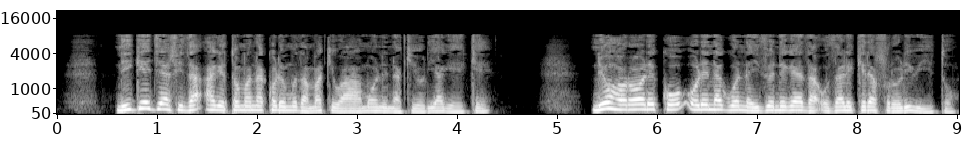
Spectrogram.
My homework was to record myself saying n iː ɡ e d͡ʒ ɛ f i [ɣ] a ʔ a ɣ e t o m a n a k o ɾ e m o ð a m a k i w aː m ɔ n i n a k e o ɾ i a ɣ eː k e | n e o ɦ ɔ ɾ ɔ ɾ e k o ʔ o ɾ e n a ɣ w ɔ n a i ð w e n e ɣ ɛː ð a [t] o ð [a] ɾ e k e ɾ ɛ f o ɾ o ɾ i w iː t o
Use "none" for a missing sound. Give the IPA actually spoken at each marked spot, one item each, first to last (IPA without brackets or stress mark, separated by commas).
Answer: ð, ʔ, a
